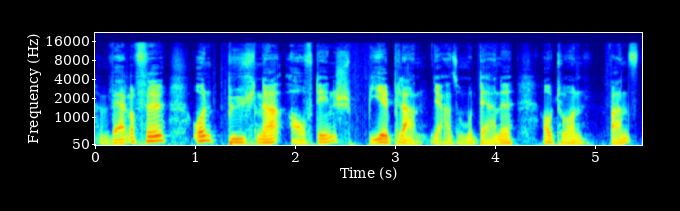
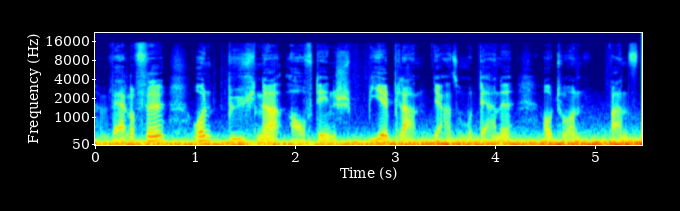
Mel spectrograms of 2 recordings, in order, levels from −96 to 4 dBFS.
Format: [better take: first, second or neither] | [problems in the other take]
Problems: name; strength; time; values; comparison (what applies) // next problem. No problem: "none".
first | wind noise on the microphone; occasional gusts; 10 dB below the speech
